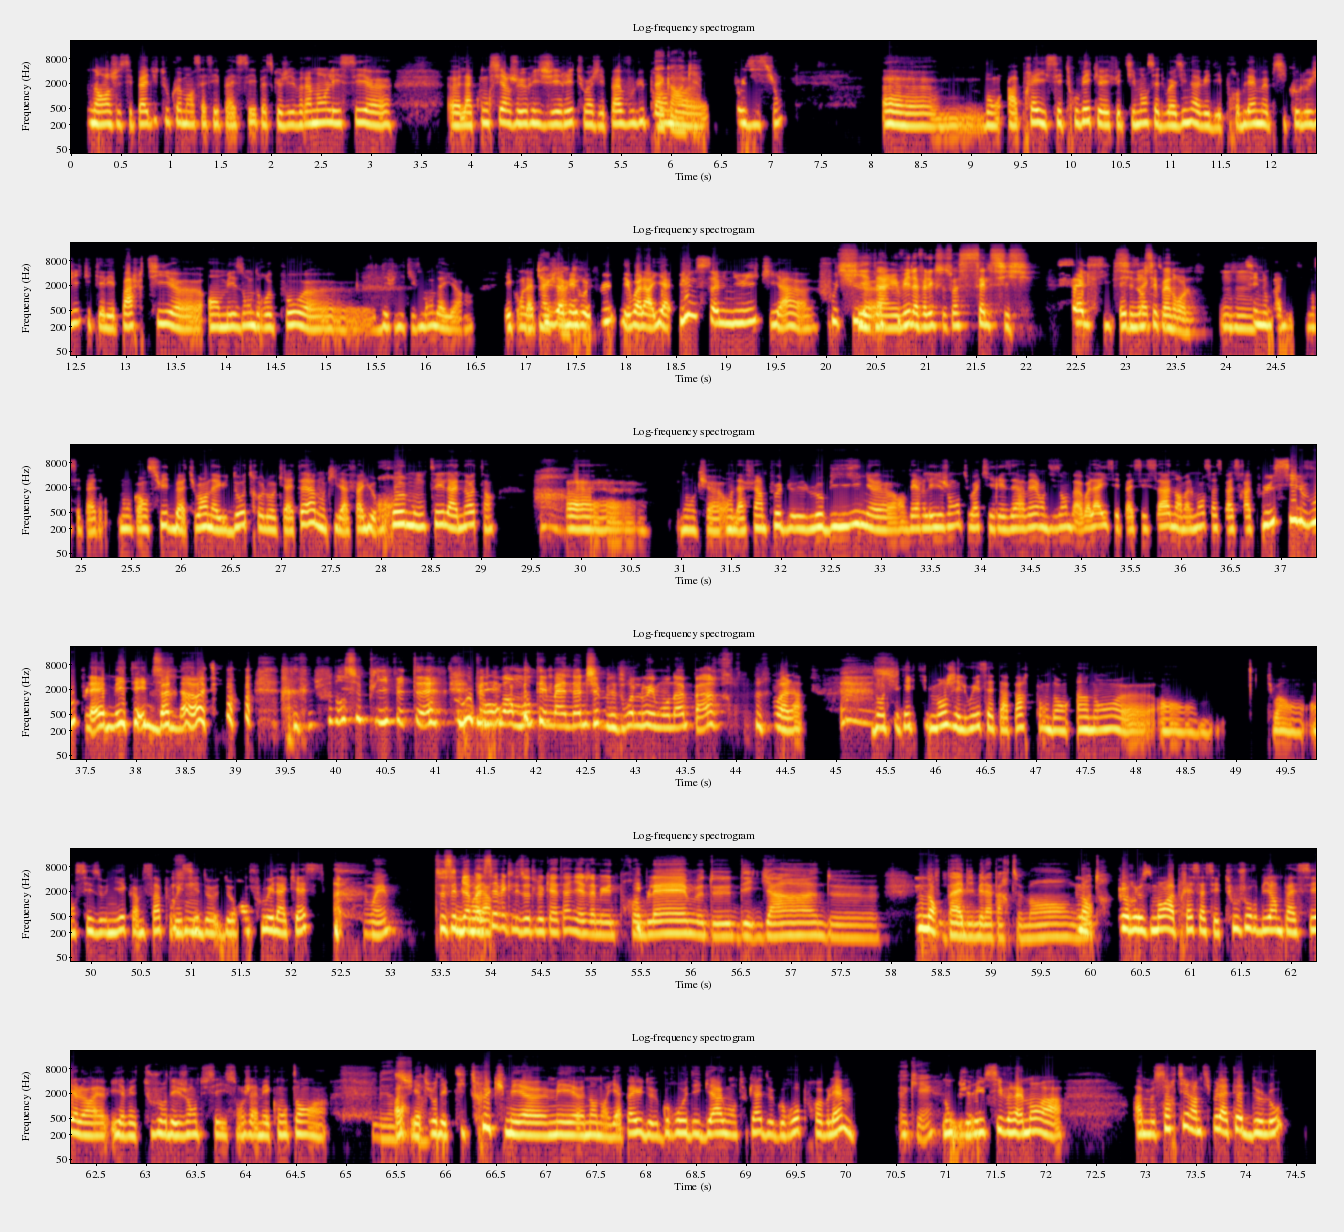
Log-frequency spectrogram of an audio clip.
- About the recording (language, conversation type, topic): French, podcast, Parle-moi d’une fois où tu as regretté une décision ?
- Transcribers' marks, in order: chuckle; unintelligible speech; stressed: "remonter"; in English: "lobbying"; chuckle; chuckle; chuckle; tongue click; cough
